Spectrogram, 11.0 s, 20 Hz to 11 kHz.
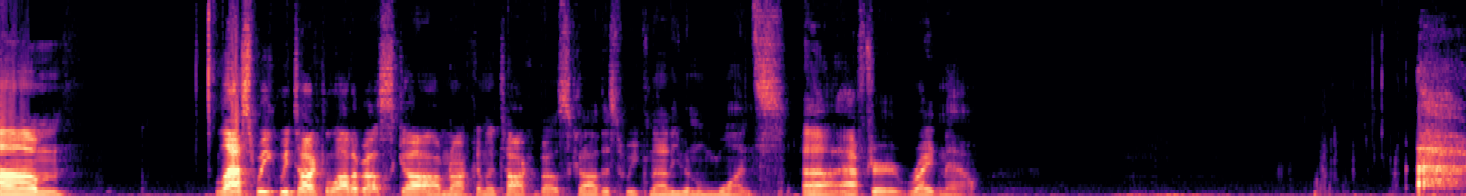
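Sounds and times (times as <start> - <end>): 
speech: 0.0 - 0.6, 1.6 - 7.4
mouth clicks: 1.0 - 1.7, 8.5 - 10.9
loud breathy exhale at the microphone: 7.4 - 9.5, 10.6 - 10.9
person swallowing a sip of beer: 8.4 - 10.9.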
